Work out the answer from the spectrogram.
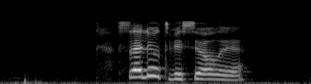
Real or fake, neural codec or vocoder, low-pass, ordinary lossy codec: real; none; none; none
